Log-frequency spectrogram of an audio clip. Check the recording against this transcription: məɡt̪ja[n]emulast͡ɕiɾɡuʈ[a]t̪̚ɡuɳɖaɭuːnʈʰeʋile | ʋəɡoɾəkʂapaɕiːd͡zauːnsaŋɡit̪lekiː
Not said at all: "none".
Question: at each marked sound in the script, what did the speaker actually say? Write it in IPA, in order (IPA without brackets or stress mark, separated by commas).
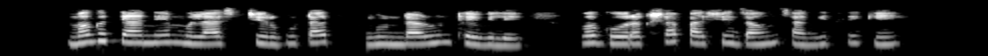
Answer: n, a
